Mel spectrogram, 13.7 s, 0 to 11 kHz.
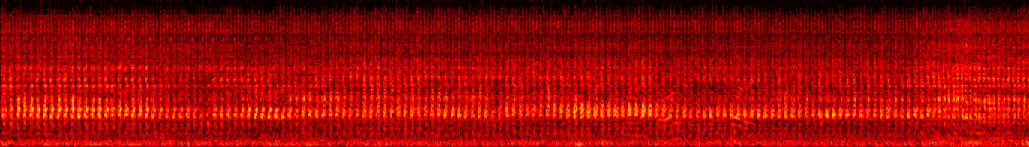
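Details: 2018 Suzuki Jimny: a steady tapping about four times a second rides over the running engine from the back left area. It started last week and comes and goes, lasting from seconds to minutes. Cause unknown.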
